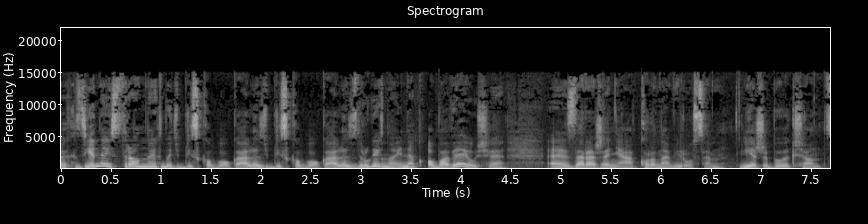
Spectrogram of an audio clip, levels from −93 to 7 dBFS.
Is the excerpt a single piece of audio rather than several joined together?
no; 3 cuts; at 1.0 s, 2.0 s, 3.2 s

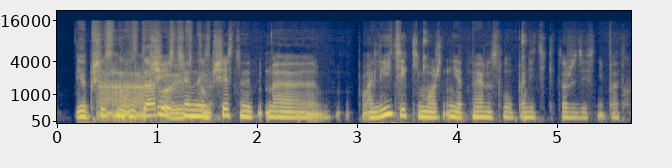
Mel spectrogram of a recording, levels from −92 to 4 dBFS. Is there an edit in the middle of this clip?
yes; 1 cut; at 1.5 s

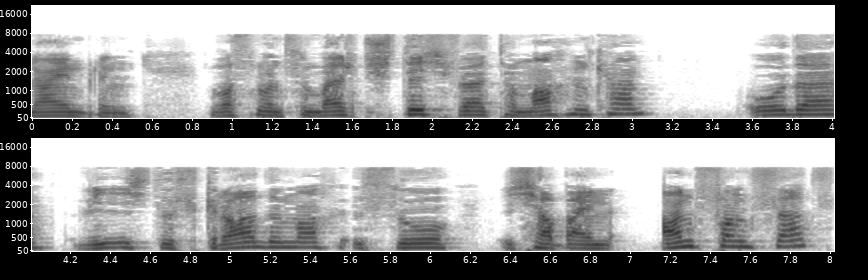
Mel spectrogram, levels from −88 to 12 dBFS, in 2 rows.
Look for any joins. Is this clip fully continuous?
no; 3 cuts; at 1.7 s, 4.1 s, 6.2 s

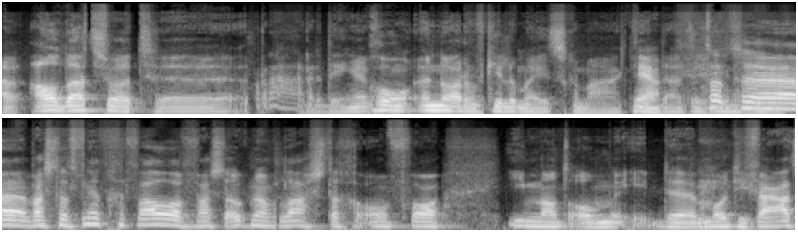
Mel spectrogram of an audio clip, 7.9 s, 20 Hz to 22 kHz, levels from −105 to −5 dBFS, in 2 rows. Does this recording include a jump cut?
yes; 6 cuts; at 1.2 s, 1.8 s, 2.4 s, 3.5 s, 4.4 s, 5.3 s

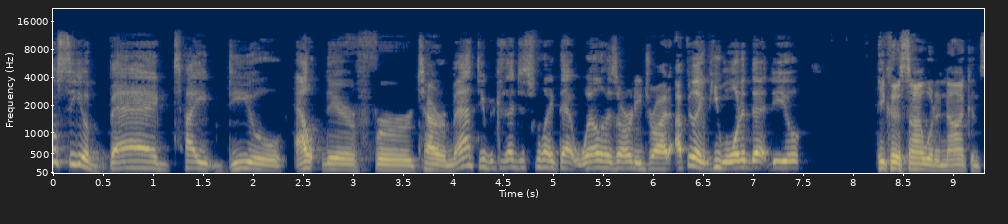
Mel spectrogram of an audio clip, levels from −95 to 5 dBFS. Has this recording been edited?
yes; 1 cut; at 2.3 s

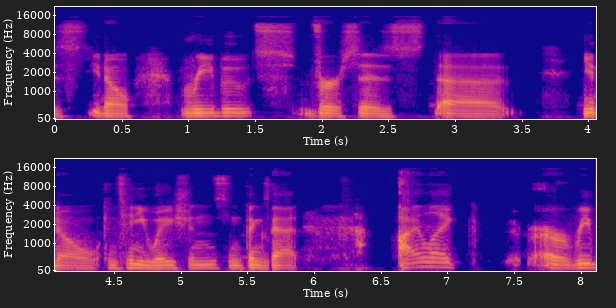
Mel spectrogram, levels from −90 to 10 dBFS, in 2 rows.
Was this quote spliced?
yes; 2 cuts; at 4.4 s, 5.7 s

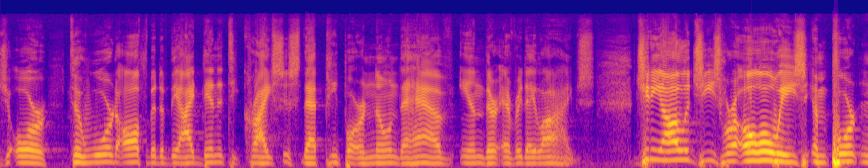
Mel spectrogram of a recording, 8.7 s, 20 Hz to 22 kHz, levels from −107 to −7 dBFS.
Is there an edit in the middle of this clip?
yes; 1 cut; at 1.5 s

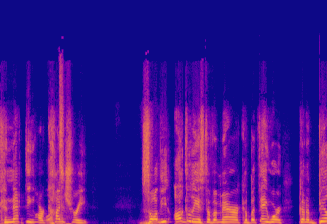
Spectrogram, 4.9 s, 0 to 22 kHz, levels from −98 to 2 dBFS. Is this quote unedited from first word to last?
yes; 0 cuts

